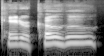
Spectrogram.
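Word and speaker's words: Kader Kohou: Help me pronounce. Is it Kader Kohu?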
